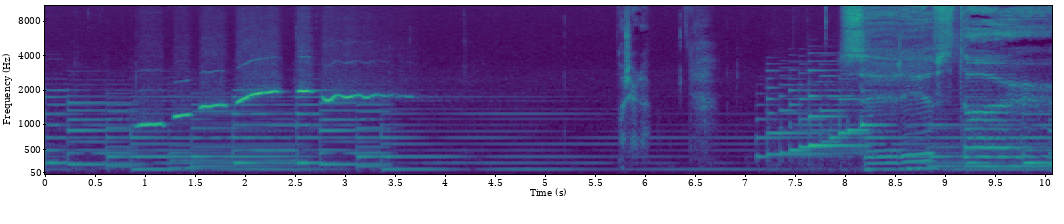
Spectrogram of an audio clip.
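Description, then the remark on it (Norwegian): Someone whistles a short, sliding melody, the pitch gliding upward in phrases, with a steady low voiced hum running underneath and a brief pause midway. “Jeg liker å plystre.”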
